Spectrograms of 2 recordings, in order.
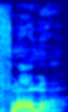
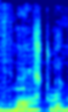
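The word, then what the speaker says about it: Flamme: It seems so weird to me the way they're saying Flam. Like, it sounds like Flama to me.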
